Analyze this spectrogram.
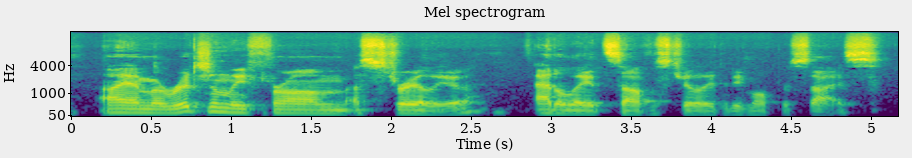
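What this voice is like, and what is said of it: Mixed American-Australian accent. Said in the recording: “it's created this American-Australian accent. So it's a hard one to figure out”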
